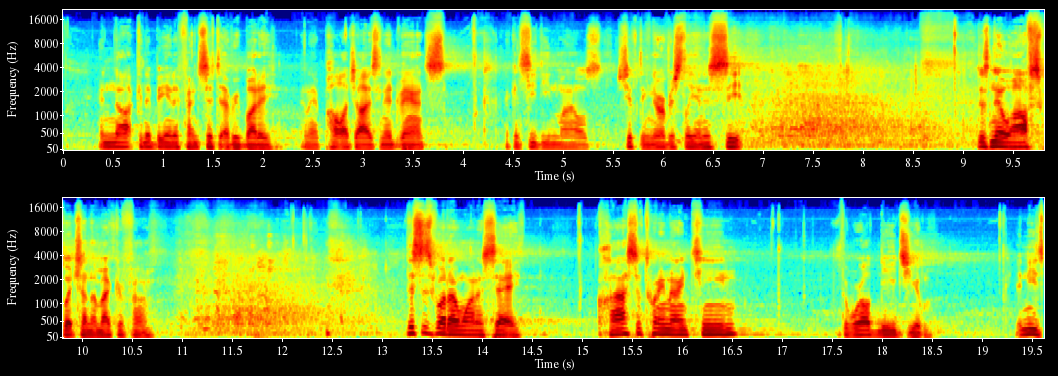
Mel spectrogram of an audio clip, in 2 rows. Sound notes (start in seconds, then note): 6.8 laughter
